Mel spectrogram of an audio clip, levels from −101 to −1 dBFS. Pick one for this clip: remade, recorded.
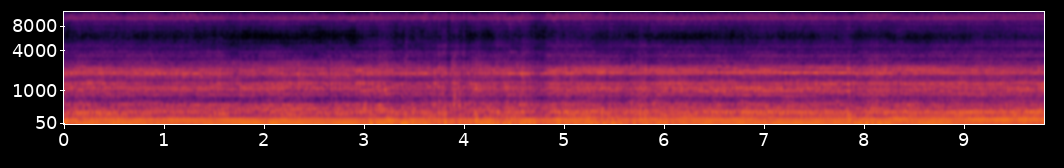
remade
